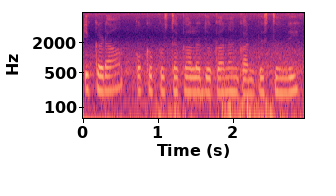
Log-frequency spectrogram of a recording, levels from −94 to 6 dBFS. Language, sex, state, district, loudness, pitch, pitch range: Telugu, female, Telangana, Mahabubabad, -17 LUFS, 205 Hz, 195-215 Hz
